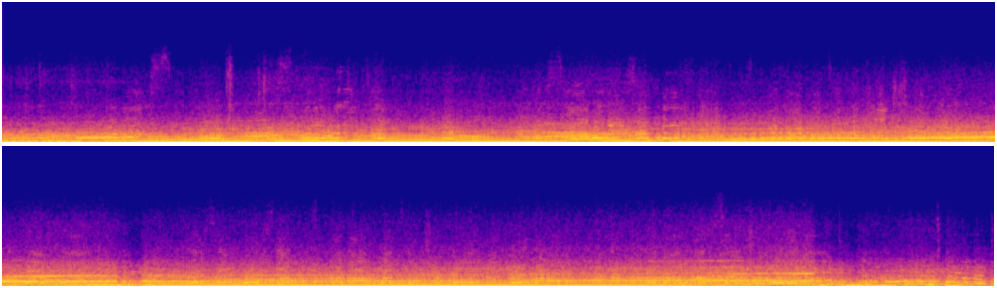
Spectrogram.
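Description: Rally car engine at full throttle, heard from inside the cabin: the revs climb through the gears with upshifts about two and a half, five and eight and a half seconds in. It then holds at high revs and lifts off near the end.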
